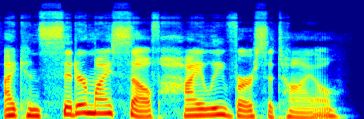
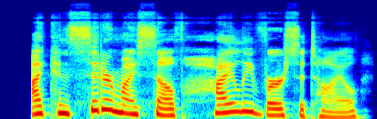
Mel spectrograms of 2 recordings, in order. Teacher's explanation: The stress falls heavily on the word versatile itself and the smaller connecting words like myself and highly get slightly compressed and faster.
